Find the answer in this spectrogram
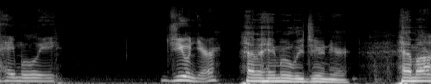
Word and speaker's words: Hema: Morgan Freeman himself, is Hema Heimuli Jr. Hema Heimuli Jr. Hema rhymes with dilemma. Hema rhymes with dilemma.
